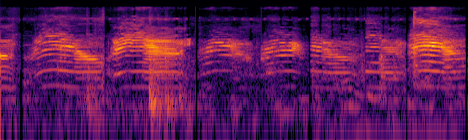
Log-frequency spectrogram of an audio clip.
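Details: Domestic cat meowing in a compilation, a run of drawn-out, wavering meows with strong bright overtones, each lasting about a second, rising and falling in pitch, with brief gaps between calls.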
